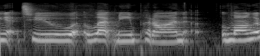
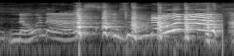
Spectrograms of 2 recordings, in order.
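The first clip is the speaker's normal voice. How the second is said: laughing; 9 semitones higher, 13 dB louder than usual. Real, not acted. Laughing at own joke.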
